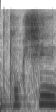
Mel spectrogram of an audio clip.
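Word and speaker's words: 北辰: 덕치를 뭐냐면 뭘로 비유하냐면은 북신 개념으로 비유한다 이렇게 표현한 내용이 있는데요. 북신 이때 북진이라고 읽으면 안 되고 북신이라 읽으셔야 됩니다.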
